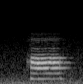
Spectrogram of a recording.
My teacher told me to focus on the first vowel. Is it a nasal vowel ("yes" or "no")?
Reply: yes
